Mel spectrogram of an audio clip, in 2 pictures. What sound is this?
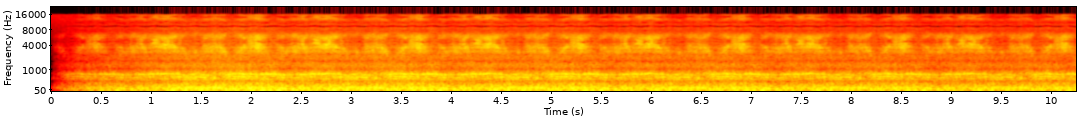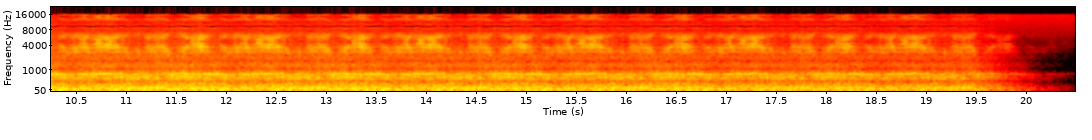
Sampled from my beloved Yamaha RM1x groovebox (that later got stolen during a break-in).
